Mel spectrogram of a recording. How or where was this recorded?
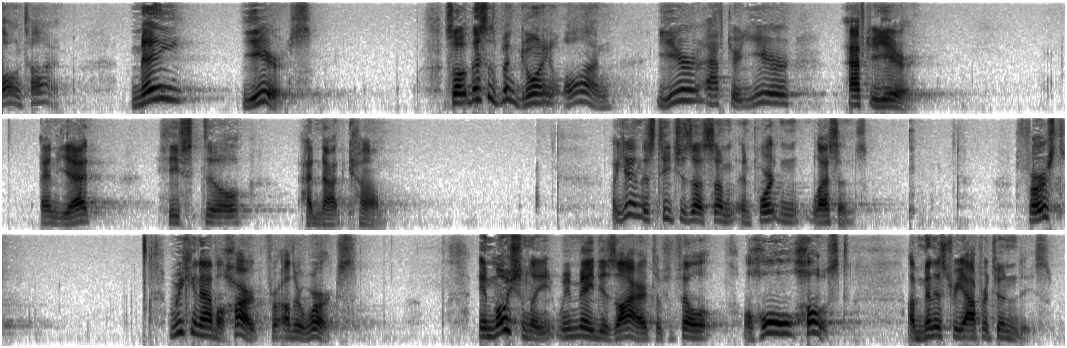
large echoing room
